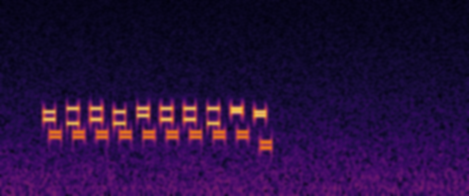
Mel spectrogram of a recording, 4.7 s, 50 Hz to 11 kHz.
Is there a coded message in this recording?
Yes: multi-frequency trunk signalling (R2, with the far end's replies) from 0.4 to 2.7 s, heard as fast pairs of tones, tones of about 120 ms. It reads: 5784988706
